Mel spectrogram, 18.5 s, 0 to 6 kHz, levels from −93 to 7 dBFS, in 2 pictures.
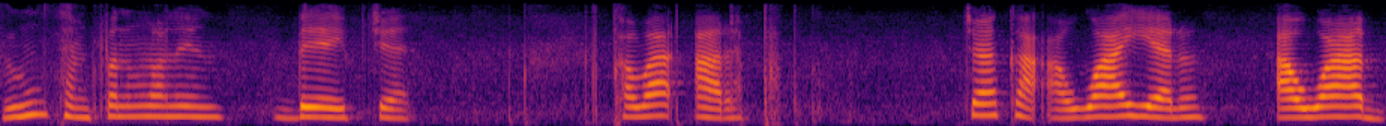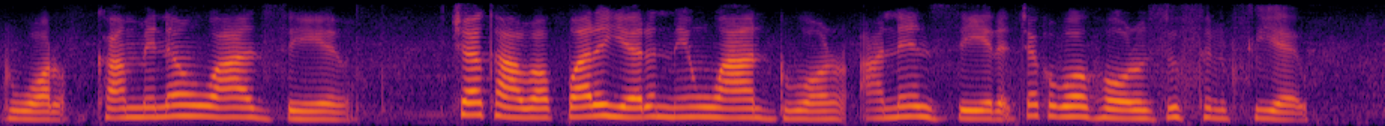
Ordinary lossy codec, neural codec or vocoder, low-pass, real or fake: AAC, 48 kbps; codec, 24 kHz, 0.9 kbps, WavTokenizer, medium speech release version 2; 5.4 kHz; fake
